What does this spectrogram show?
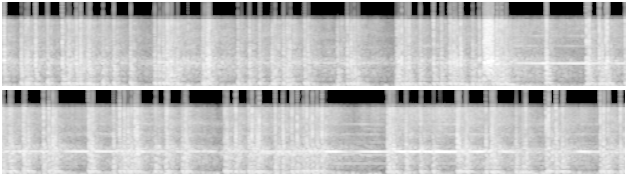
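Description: Temple-festival fireworks going off in a loud, continuous barrage of rapid bangs, one after another with hardly a pause. A steady high tone joins about halfway through.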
